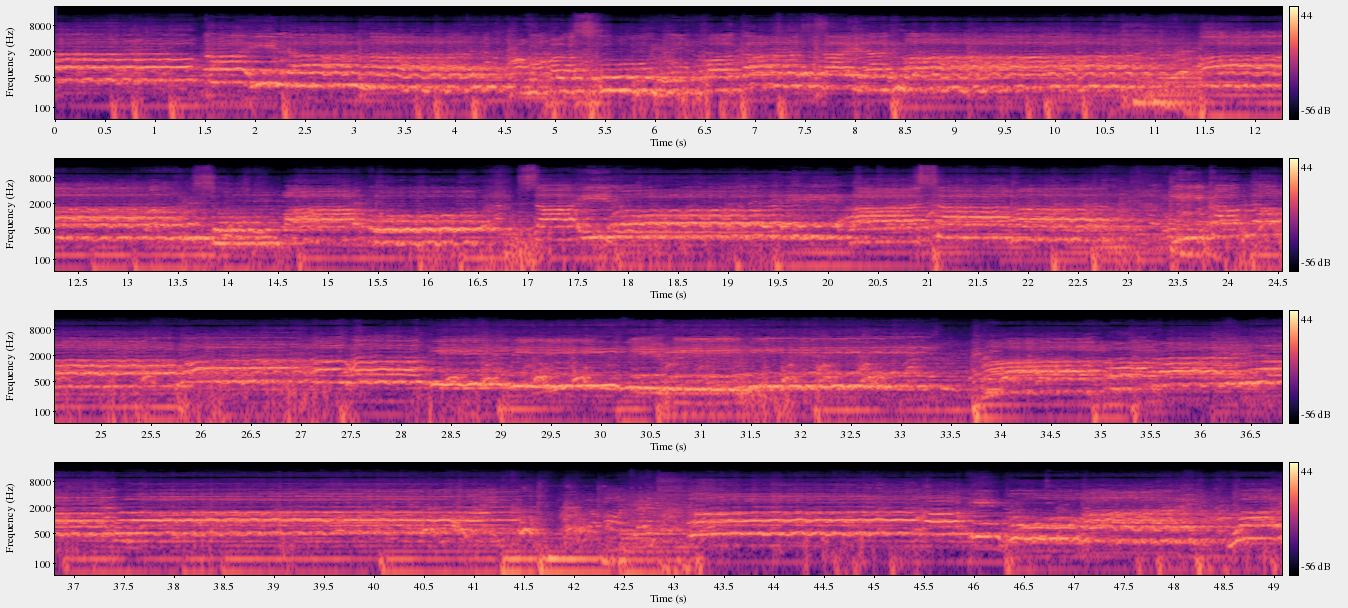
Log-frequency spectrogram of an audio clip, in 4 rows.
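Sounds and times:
women singing slow song: 0.0 - 49.0.

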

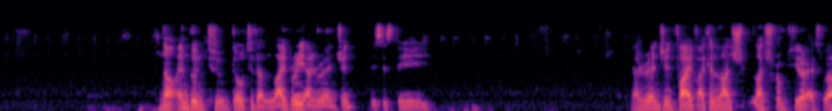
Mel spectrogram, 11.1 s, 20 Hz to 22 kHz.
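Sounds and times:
faint low sounds: 2.0 - 5.7, 8.4 - 11.0.

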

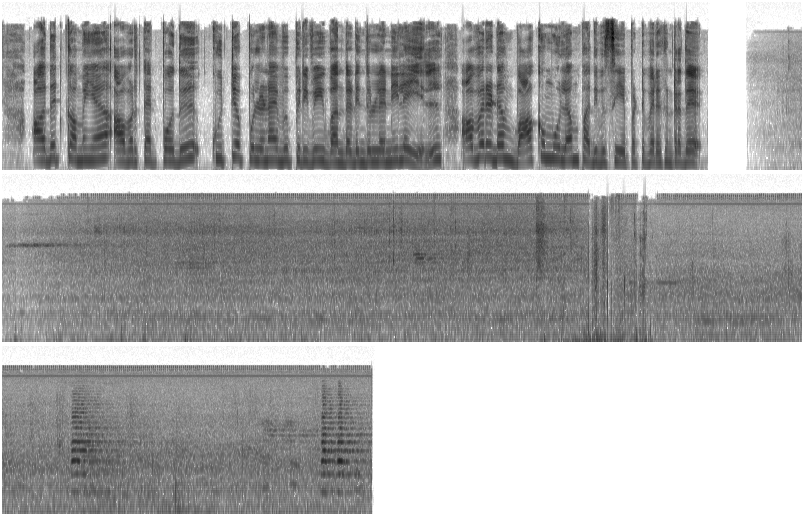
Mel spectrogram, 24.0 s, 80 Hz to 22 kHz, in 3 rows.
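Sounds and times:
passing traffic: 7.5 - 19.7
crowd talking: 8.6 - 13.9
vehicle horn tooting: 16.7 - 17.3, 18.8 - 19.7.

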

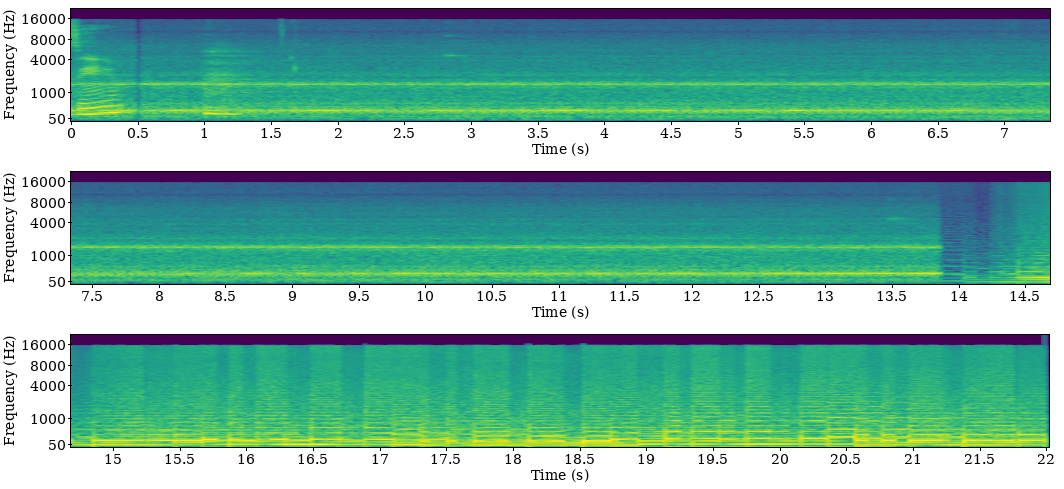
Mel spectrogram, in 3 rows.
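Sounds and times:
room noise: 0.0 - 14.0
electrical hum: 0.0 - 22.0
high whine: 0.0 - 22.0.

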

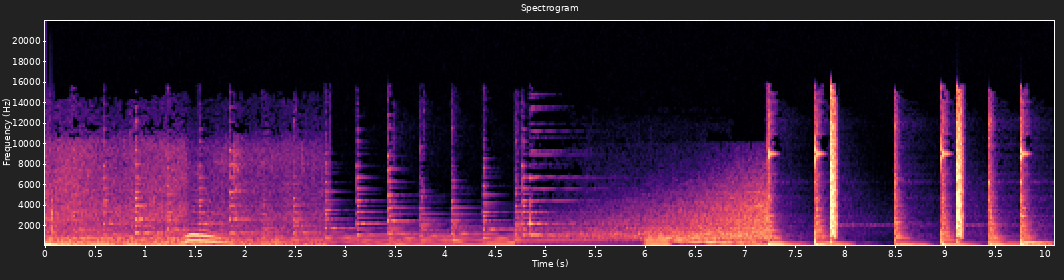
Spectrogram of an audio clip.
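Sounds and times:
lift machinery hum: 0.0 - 2.8.

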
